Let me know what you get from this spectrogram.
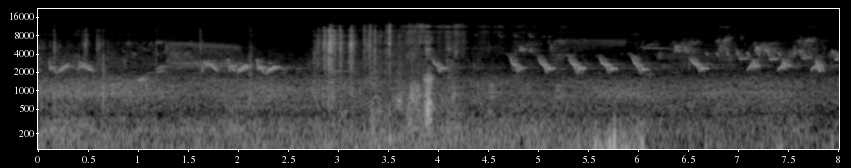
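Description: Small birds chirping outdoors in short, downward-sliding calls, including a quick run of about five chirps a second near the middle, over a faint outdoor hiss. A brief rustle about three seconds in and a low thump near six seconds.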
